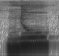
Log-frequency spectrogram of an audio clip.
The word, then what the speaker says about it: nous: Notice also that the S on the end of nous, as well as the S on the end of vous, il, and elle, is silent because it is the final consonant on the end of a word.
